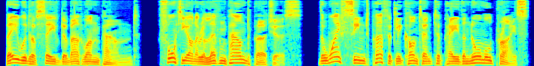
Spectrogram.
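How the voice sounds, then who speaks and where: A man's voice: lowish voice, dry recording. A man reading posts aloud in scripted narration, voicing speaker labels and symbols literally.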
